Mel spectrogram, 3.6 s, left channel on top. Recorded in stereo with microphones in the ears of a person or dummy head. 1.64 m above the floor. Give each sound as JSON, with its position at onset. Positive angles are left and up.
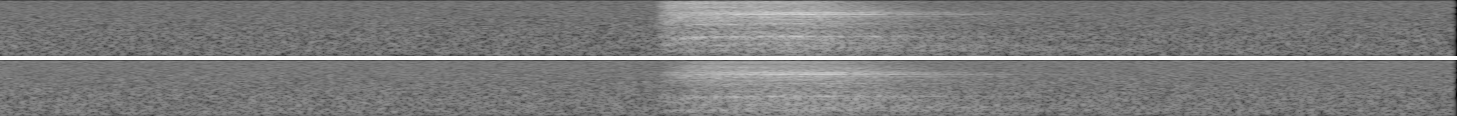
{"t": 1.6, "sound": "a camera shutter", "side_deg": 65, "distance_m": 3.5}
